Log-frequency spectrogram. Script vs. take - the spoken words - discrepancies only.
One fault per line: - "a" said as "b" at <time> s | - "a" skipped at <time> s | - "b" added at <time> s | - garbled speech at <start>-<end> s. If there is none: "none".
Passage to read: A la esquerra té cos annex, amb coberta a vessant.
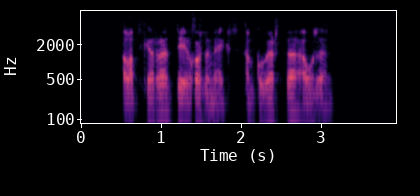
none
